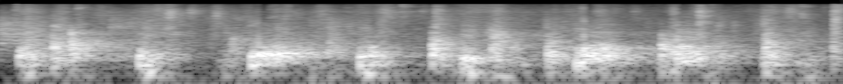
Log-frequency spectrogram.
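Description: A dog close by making a run of short, uneven, repeated sounds, about three a second.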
